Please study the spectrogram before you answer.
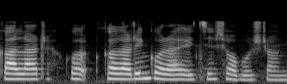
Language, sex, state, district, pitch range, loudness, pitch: Bengali, female, Tripura, West Tripura, 230-255 Hz, -17 LUFS, 245 Hz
